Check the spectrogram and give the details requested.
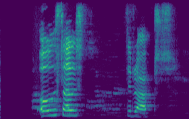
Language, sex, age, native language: Icelandic, female, 8, Icelandic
